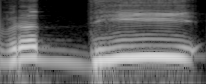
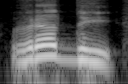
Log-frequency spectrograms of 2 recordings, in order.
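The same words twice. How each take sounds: First: The final vowel is drawn out long. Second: The final vowel is kept short. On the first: The speaker calls it wrong. "वृद्धि ऐसे नहीं बोल सकते इसको" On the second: The speaker calls it right. "वृद्धि बस ऐसे बोलते हैं"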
